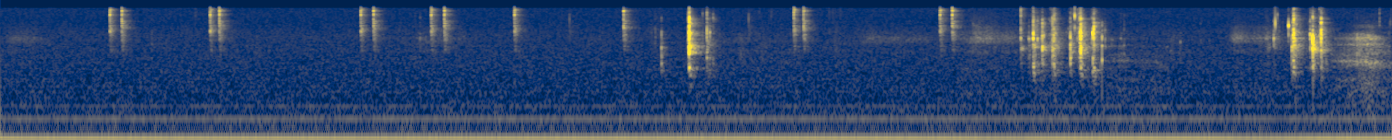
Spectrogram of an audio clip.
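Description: Faint, scattered computer mouse clicks and keyboard key presses, roughly one every second, with a quick run of several keystrokes about eight seconds in. A low steady hum sits underneath.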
